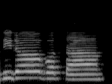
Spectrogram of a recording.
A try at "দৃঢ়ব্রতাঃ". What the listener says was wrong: বিসর্গ আছে ওখানে, হ উচ্চারণ হবে, দৃঢ়ব্রতাঃ।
